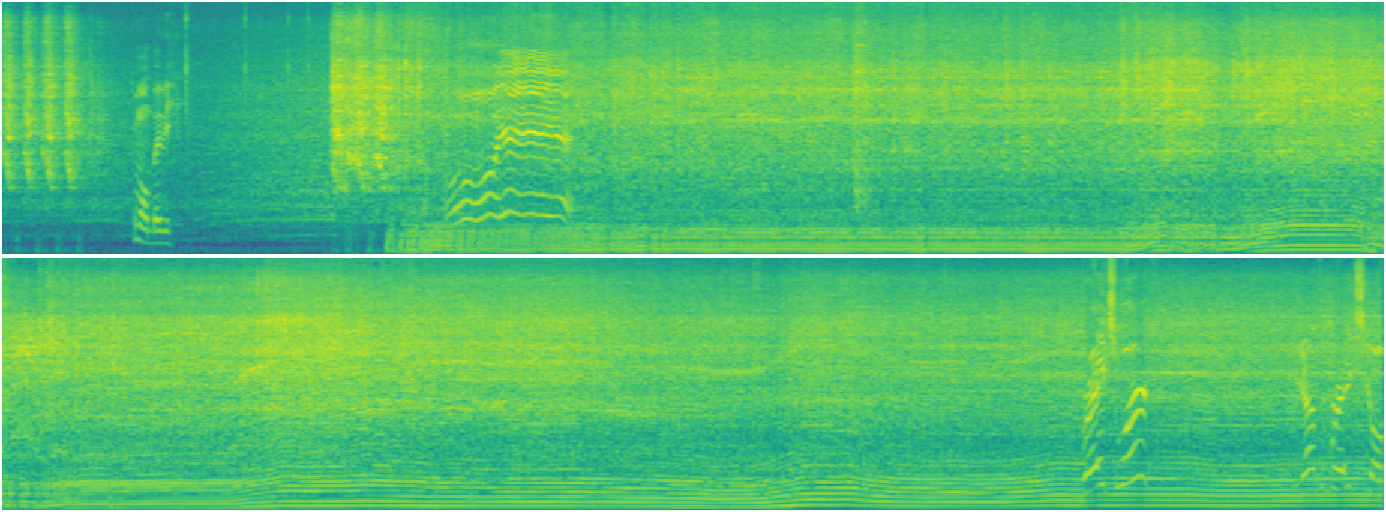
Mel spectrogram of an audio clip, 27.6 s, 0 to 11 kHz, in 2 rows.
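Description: A 300 hp Wildcat 4X side-by-side engine cranks after a short quiet stretch, catches and fires up, then idles loudly and is revved repeatedly in rising and falling surges up close. Someone speaks briefly near the start.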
